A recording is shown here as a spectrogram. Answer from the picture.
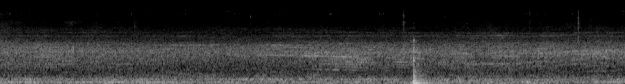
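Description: Street traffic: a steady hum of vehicles with faint gliding engine tones, and one sharp thump about four seconds in.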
